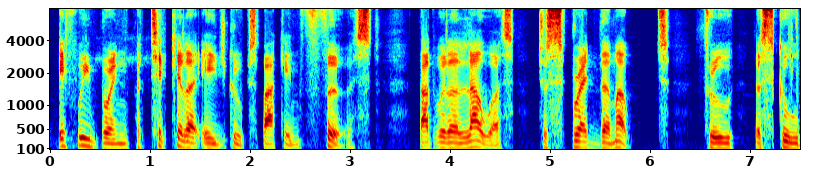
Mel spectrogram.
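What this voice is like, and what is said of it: Welsh accent. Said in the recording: “I do love the Welsh accent”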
